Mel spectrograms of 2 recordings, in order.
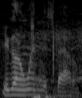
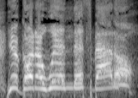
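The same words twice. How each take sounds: First: Soft fast murmured promise; quiet repeat. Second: Loud, high preacher's shout; triumphant shouted declaration; shouted promise. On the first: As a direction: drop it to a near hush. Same promise dropped to quiet. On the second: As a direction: hurl it out to the back row. Shouted promise before quiet repeat. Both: Shown as a demonstration.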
